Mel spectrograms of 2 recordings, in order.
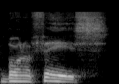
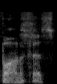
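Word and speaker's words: Boniface: Jack Bonaface is Shadowman. But what the detective is confused about is why doesn't he know he is Jack Bonaface? So, Shadowman has Bonafice. It's pronounced Bonafice, by the way.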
